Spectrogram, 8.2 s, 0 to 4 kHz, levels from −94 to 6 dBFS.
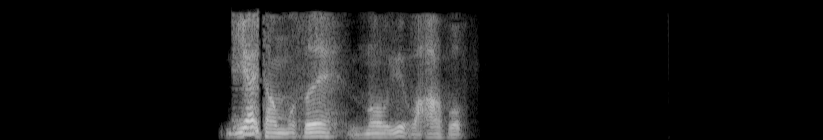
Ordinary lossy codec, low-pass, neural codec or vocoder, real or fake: AAC, 16 kbps; 3.6 kHz; codec, 16 kHz in and 24 kHz out, 0.4 kbps, LongCat-Audio-Codec, fine tuned four codebook decoder; fake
